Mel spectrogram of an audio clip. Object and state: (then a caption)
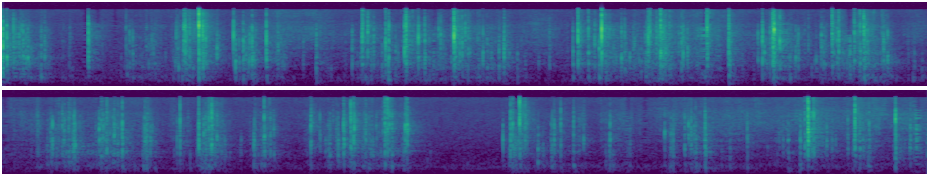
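Potato chip bag crinkling. A medium-sized, filled potato chip bag made of metallized plastic foil is held over a gift box and squeezed and crinkled by fingertips, with some light tapping. The result is dense, bright, crackling crinkles in irregular bursts with brief pauses, and almost no low end.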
